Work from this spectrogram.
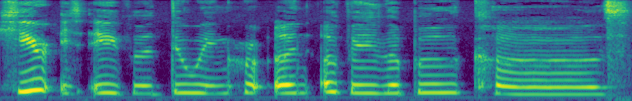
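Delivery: slow cartoon-narrator voice. Introducing uploaded clips of Ava's calls to viewers: SpongeBob narrator voice. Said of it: "Did I sound like the guy from SpongeBob?".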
